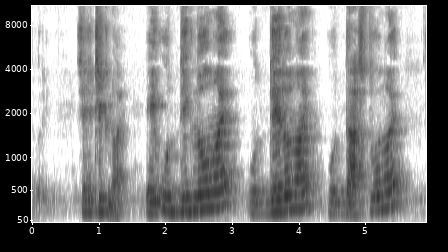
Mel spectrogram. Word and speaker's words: উদ্বিগ্ন: যে উদ্বিগ্ন উদ্বেল উদ্বাস্তু উদ্বাহু এগুলো বেলায় আমরা ভুল করে উচ্চারণ করি সেটি ঠিক নয় এই উদ্বিগ্নও নয় উদ্বেলও নয় উদ্দাসতুও নয় উদ্দাবাহুও নয় এটি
